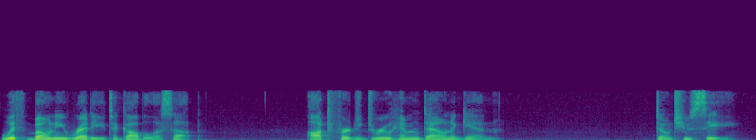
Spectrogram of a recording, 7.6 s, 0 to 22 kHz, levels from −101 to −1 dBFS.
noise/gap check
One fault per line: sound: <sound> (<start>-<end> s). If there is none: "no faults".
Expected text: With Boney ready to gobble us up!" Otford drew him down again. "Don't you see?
no faults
